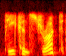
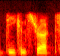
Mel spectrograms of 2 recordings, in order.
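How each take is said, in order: First: The word "Deconstruct?" repeated higher, rising in disbelief; "Deconstruct?" echoed with a high, offended rise; indignant echo. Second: Said in the usual way. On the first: Retold or imitated. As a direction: throw "Deconstruct?" back as if insulted. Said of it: "He's like".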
